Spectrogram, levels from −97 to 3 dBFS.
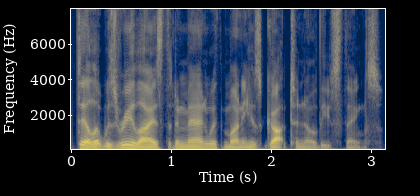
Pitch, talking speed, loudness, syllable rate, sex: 105 Hz, 285 wpm, -18 LUFS, 6.1 syllables/s, male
